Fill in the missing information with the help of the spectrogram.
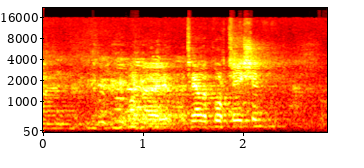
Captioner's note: laughter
